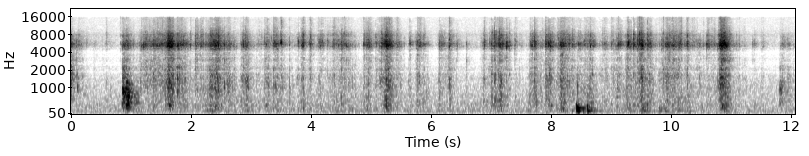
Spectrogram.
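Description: Plastic wrapping crinkling in irregular rustles as a quick-change tool holder is unwrapped by hand.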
